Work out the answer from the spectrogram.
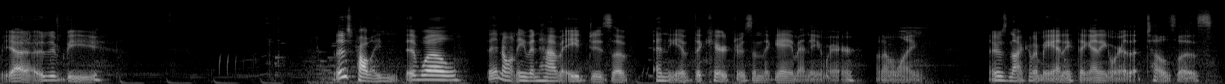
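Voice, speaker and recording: Rambling young woman streamer, gravelly voice. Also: fairly low pitch, big pitch swings, moderate pace. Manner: rambling, giggly, self-interrupting. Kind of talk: casual chat while gaming. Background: game audio and music.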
